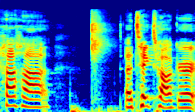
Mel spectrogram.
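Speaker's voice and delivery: ordinary talk, nothing marked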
